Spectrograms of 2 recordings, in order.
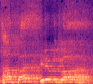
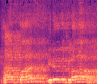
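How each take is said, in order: First: Slow careful English; mock English reply. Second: Slow careful English again; mock English reply. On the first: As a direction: recite it slowly like the lady did. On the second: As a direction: recite it slowly, proud of it. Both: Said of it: "ती म्हणली". (हळू इंग्रजी, परदेशी बाईची नक्कल)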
